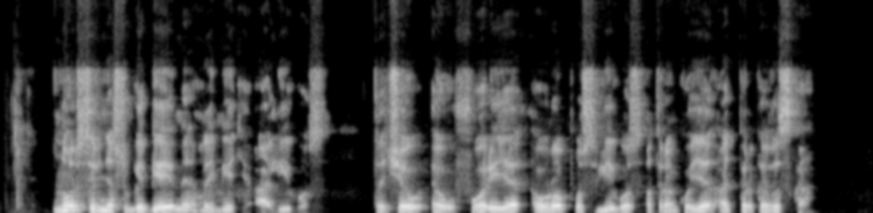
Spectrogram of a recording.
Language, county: Lithuanian, Tauragė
